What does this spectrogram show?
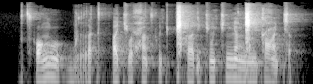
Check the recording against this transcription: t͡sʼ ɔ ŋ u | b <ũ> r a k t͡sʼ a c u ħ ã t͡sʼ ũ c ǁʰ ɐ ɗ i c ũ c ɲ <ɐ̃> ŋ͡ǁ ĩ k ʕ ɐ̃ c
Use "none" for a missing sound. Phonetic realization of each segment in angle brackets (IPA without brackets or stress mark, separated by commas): u, ã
